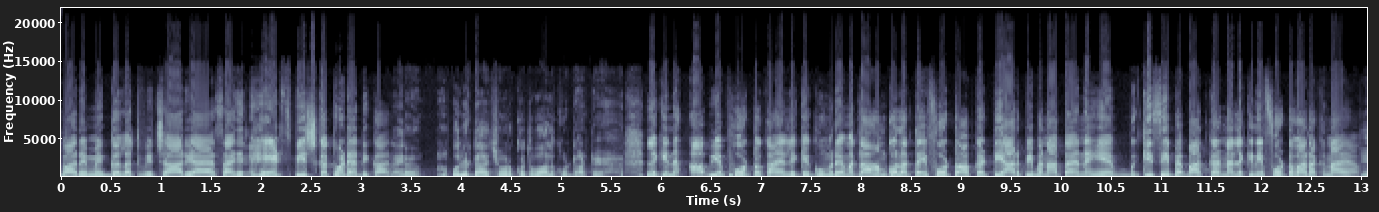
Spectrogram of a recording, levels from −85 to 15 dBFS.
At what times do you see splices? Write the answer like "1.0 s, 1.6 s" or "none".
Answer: 3.4 s, 5.4 s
